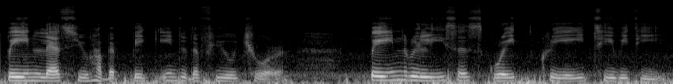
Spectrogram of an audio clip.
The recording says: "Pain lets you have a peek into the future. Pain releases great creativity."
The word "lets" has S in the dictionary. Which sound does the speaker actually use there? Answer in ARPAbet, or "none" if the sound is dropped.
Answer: S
